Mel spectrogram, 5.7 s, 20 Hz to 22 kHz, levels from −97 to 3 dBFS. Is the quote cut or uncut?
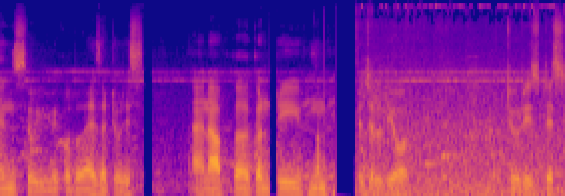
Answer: uncut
